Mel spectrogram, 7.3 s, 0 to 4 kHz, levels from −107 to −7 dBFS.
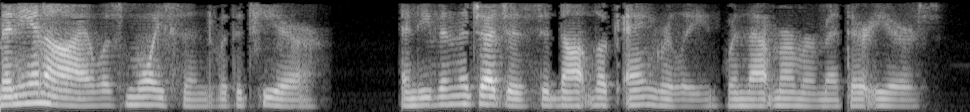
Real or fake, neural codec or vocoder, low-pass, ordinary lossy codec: real; none; 3.6 kHz; AAC, 16 kbps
